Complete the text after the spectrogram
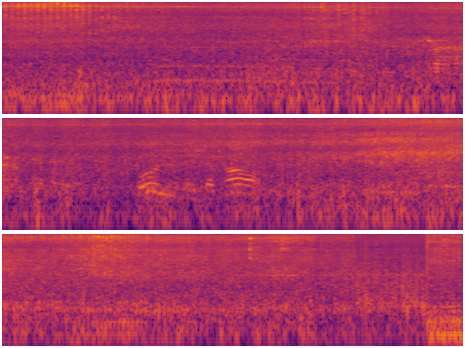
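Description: Traffic passes by on a busy street.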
